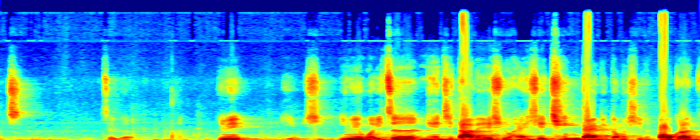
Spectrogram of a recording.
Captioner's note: Mandarin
